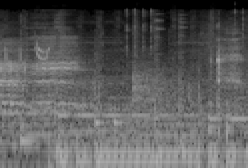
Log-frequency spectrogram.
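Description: Sheep bleating in the Age of Empires II video game, a couple of short nasal bleats over a constant low in-game background hum and faint ambient tones.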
